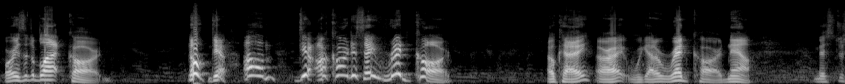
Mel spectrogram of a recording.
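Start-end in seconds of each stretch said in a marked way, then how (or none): 1.9-4.5 put-on much higher fussy old lady. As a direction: squeak it out like a prim old woman. Missus Potter Butter Churn voice.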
